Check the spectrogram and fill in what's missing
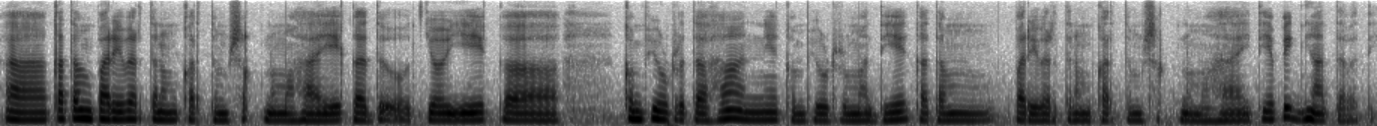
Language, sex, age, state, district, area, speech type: Sanskrit, female, 45-60, Tamil Nadu, Thanjavur, urban, spontaneous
